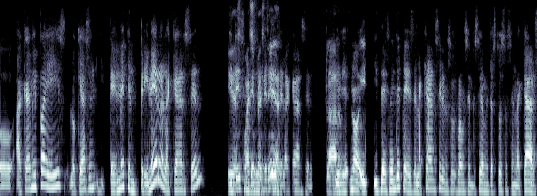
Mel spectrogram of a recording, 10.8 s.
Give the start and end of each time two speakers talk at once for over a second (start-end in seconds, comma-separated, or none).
4.6-5.8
